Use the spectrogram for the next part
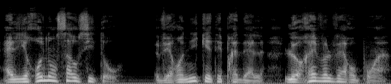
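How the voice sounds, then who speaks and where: A man reading a novel aloud as an audiobook narrator, with dramatic, expressive delivery. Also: mid-range voice, quick pace, breathy edge.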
